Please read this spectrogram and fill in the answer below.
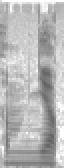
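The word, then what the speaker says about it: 음력: ya tulisannya em rok tulisannya em rok Nah Tapi bacanya emnyok Ya nah seperti ini dibacanya emnyok Terus kalau yang nyok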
